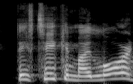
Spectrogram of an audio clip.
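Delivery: high voice full of anguish. Retelling Mary at the tomb answering the angels, in an anguished voice. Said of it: "Hear the anguish in her voice".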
